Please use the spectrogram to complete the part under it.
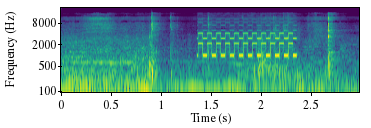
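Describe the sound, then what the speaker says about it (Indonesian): Electronic telephone ringtone trilling in a steady pulsed burst for about a second, loud and close in a quiet room, with brief knocks and thumps around it. "Duh, aya telepon geningan."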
